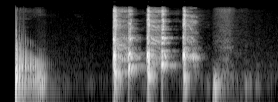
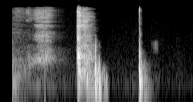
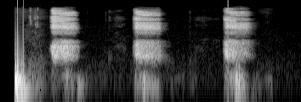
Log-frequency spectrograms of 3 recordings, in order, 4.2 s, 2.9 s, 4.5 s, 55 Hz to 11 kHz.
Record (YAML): three_cough_length: 4.2 s
three_cough_amplitude: 31878
three_cough_signal_mean_std_ratio: 0.29
cough_length: 2.9 s
cough_amplitude: 31416
cough_signal_mean_std_ratio: 0.26
exhalation_length: 4.5 s
exhalation_amplitude: 26148
exhalation_signal_mean_std_ratio: 0.39
survey_phase: beta (2021-08-13 to 2022-03-07)
age: 18-44
gender: Male
wearing_mask: 'No'
symptom_none: true
smoker_status: Never smoked
respiratory_condition_asthma: false
respiratory_condition_other: false
recruitment_source: REACT
submission_delay: 0 days
covid_test_result: Negative
covid_test_method: RT-qPCR
influenza_a_test_result: Negative
influenza_b_test_result: Negative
